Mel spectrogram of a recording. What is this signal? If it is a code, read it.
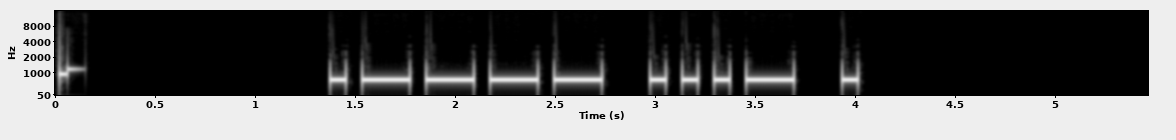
Morse code, heard as a keyed tone, about 15 wpm, 700 Hz. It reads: 1VE
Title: Three Challenging Letter-Number Combinations 15wpm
